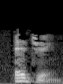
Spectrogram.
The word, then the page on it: edging: edg･ing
